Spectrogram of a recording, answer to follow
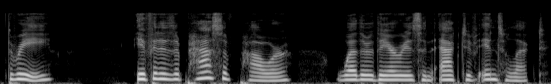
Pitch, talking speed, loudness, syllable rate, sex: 215 Hz, 140 wpm, -19 LUFS, 5.9 syllables/s, female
